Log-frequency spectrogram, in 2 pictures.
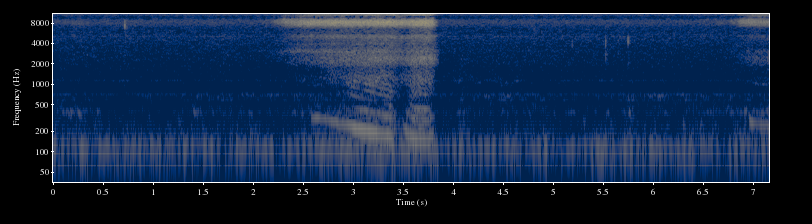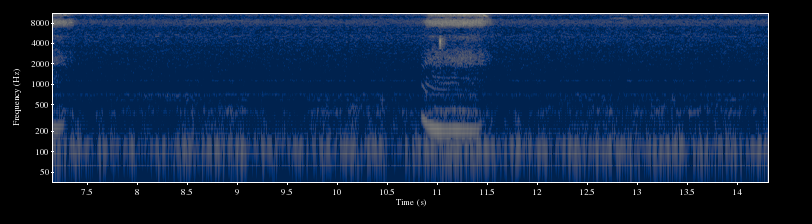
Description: a cat snoring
